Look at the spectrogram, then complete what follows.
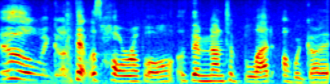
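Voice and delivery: ordinary talk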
